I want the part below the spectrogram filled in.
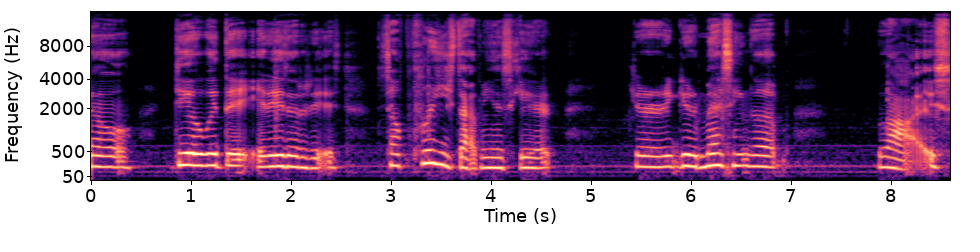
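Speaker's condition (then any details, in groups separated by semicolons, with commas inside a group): Cerebral palsy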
